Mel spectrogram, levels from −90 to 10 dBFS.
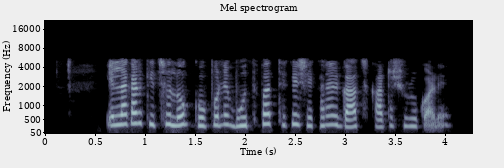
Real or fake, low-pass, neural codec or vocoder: fake; 5.4 kHz; vocoder, 44.1 kHz, 80 mel bands, Vocos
